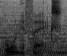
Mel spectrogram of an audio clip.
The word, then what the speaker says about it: Ornifex: you very much, and free Ornifex, whose name totally coincidentally rhymes with horny sex, but don't read too much into that.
